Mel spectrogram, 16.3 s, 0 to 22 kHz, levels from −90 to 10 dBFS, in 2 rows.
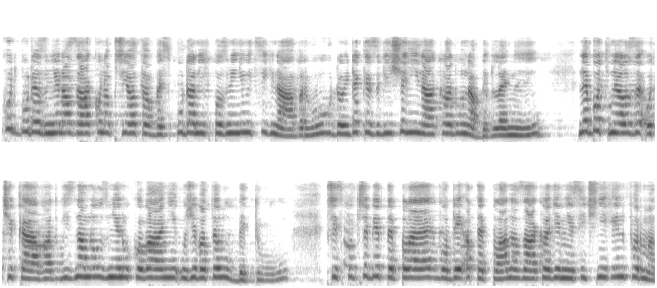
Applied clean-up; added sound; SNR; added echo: neural mask model DeepFilterNet 3.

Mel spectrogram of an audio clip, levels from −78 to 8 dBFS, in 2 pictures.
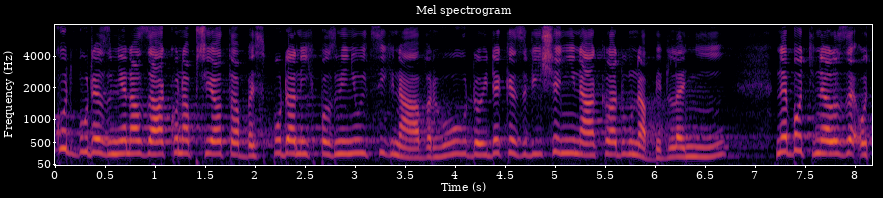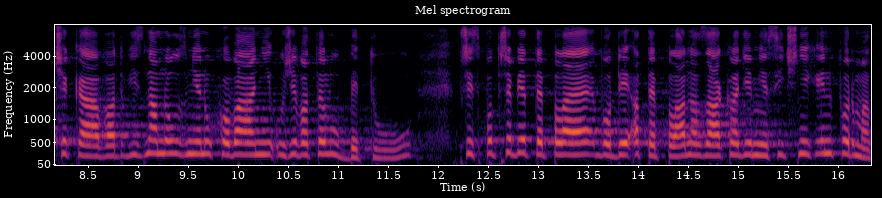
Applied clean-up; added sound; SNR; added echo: none; none; none; none.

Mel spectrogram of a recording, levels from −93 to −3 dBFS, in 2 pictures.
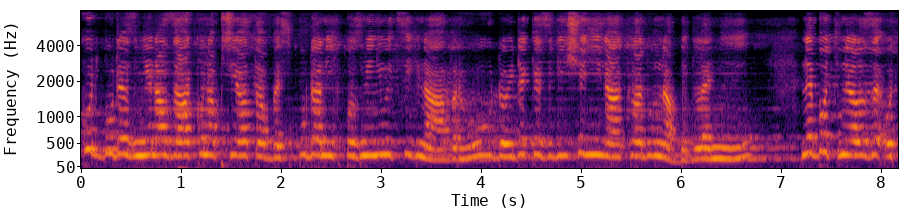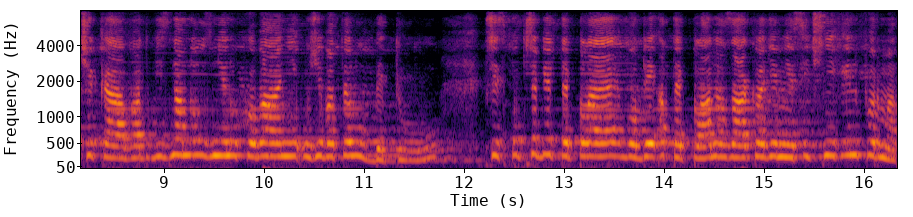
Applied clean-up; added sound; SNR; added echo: neural separator model SepFormer DNS4.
